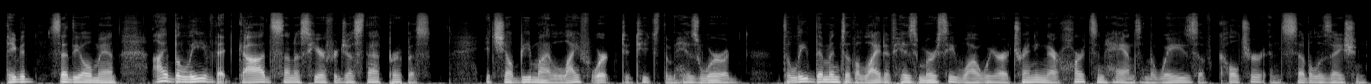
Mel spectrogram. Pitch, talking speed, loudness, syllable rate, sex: 95 Hz, 215 wpm, -19 LUFS, 5.6 syllables/s, male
